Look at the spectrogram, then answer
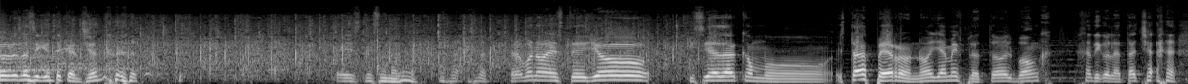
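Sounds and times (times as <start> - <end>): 
speech: 0.0 - 1.6, 3.4 - 11.8
laughter: 0.0 - 6.3
applause: 0.0 - 7.4.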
